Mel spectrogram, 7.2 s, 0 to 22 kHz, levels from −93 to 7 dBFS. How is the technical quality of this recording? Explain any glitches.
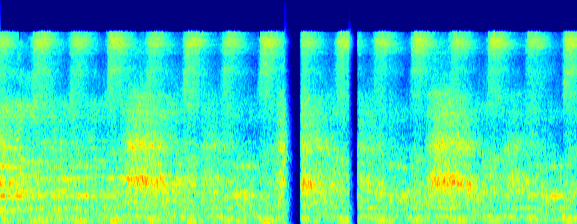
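Two short gaps interrupt the recording, heard through a call codec that softens the top end above about 12 kHz.

From 3.55 to 3.78 s, a long network dropout is the likely cause: the last sound stretches into a fading buzz or hiss, then about 80 ms of silence. This is longer and emptier than a burst.

From 4.35 to 4.49 s, a burst of packet loss removes about 120 ms. The concealment fades briefly and the sound resumes almost immediately, with only a trace of silence.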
